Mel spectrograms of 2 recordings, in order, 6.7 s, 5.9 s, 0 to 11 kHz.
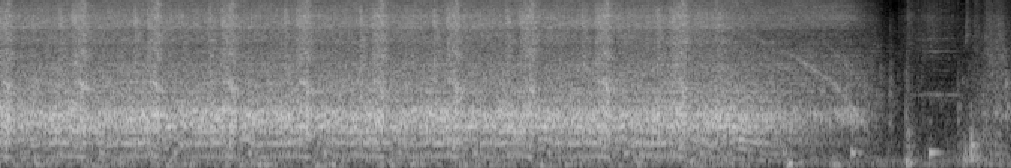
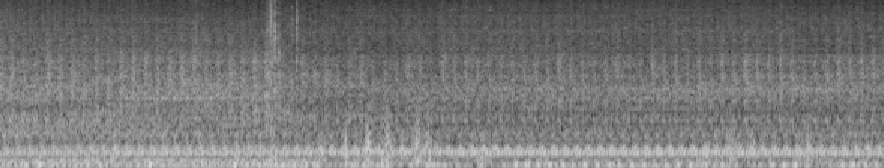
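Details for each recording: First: Yanmar SB12 marine diesel after fuel line repair, bled and primed with the prime bulb, at about 41°F: starter churns about two compressions a second for five seconds with no firing; air in the fuel line suspected. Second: Yanmar SB12 marine diesel after fuel line repair, about 41°F, in gear under load, later ran 45 minutes without problem: steady clatter with even constant hum, no misses or surging; normal healthy running.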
